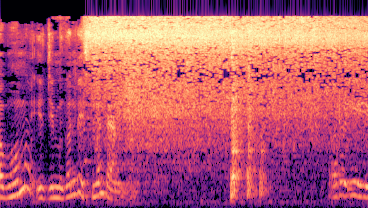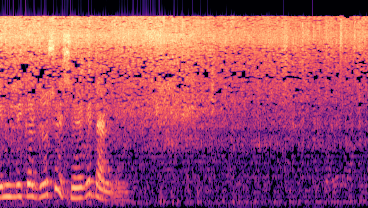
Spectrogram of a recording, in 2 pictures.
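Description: Food sizzles in a hot pan and slowly quiets.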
